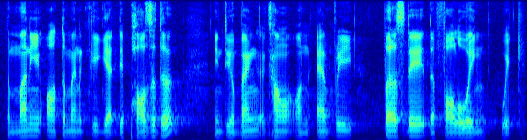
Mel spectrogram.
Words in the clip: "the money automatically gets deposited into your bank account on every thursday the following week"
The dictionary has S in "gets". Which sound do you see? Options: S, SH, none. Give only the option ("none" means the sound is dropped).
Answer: none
